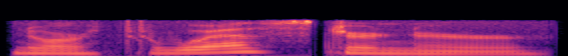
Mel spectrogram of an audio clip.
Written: Northwesterner

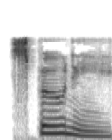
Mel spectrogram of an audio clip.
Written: spoony

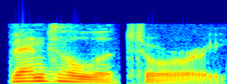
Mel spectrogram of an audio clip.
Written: ventilatory

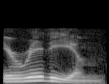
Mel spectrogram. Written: iridium

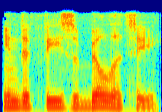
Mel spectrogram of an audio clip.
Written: indefeasibility

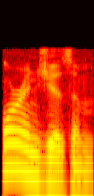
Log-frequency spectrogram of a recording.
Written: Orangeism

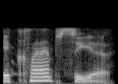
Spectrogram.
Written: eclampsia

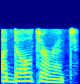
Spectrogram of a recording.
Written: adulterant

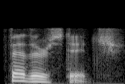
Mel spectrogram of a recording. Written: featherstitch

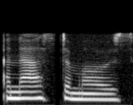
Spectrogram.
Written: anastomose

